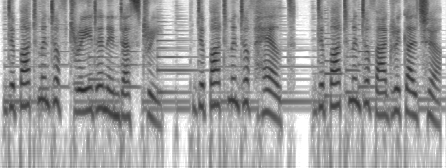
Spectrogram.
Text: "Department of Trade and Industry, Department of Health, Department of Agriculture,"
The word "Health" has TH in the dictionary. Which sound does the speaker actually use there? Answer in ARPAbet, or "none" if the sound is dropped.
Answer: T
